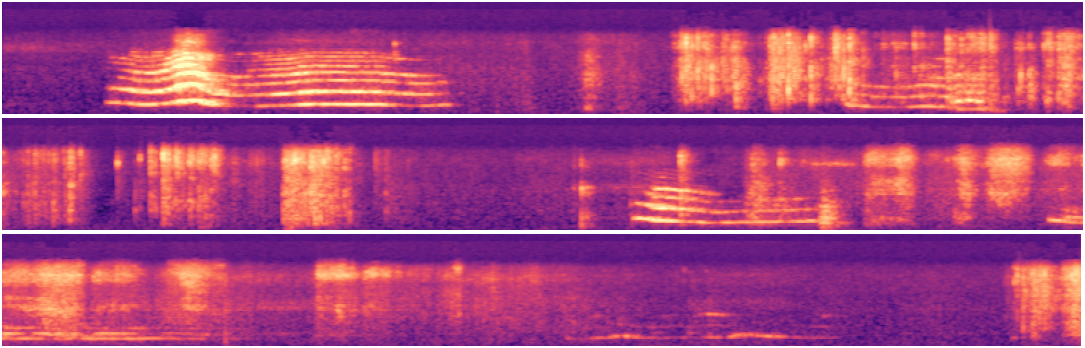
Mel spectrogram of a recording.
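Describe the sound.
A dog whines at home while a gingerbread house is being built, giving high, wavering whimpers and yelps in scattered bursts with pauses between them, with faint crinkling and rustling in between.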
